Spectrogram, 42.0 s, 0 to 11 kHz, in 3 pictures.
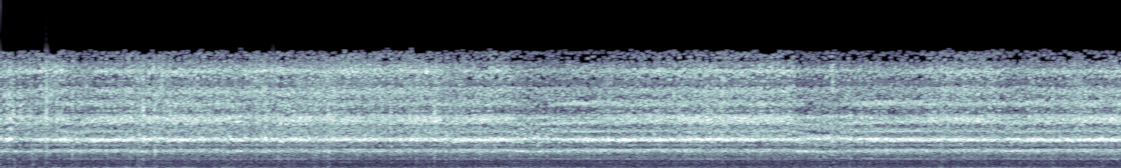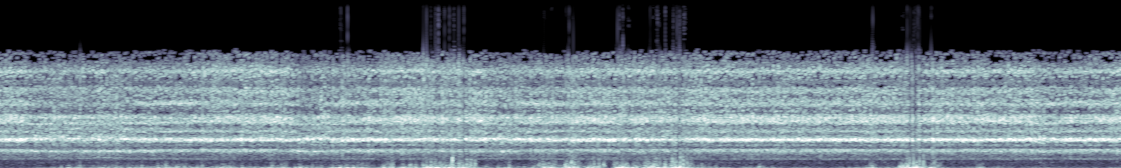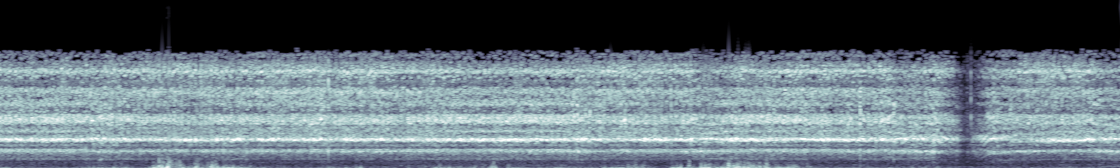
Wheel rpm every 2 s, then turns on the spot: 160, 160, 160, 160, 160, 160, 160, 160, 160, 160, 160, 160, 160, 160, 160, 160, 160, 160, 160, 130, 120.
none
